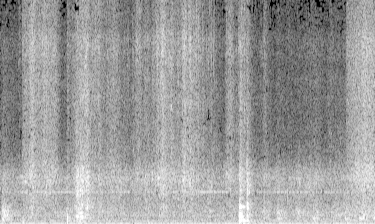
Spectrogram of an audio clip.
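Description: Clear plastic packing rustling and a cardboard box being handled as the contents of a speaker's box are dug out, with a sharp knock about five seconds in.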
